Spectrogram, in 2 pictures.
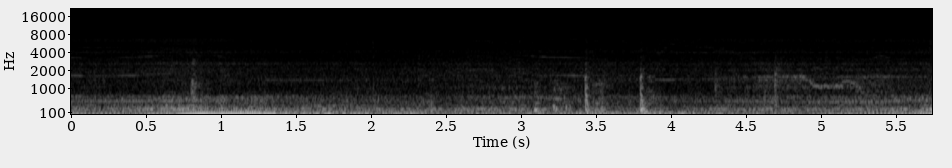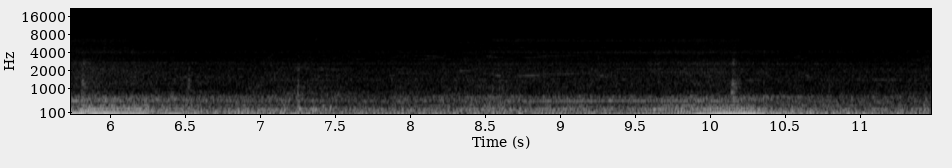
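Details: Jeep Wrangler JL: sharp irregular clicks over a low engine rumble when creeping slightly forward or reverse and turning the wheels left to right; owner unsure if from front, hears it more from the rear.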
